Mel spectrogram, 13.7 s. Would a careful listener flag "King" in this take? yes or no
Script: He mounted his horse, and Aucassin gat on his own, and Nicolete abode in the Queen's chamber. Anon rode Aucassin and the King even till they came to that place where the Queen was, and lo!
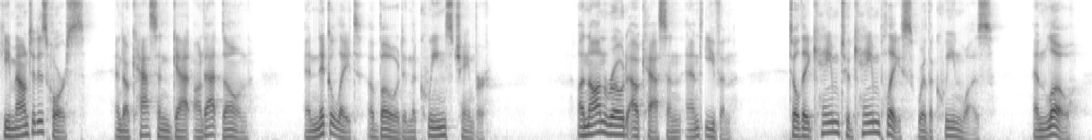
yes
